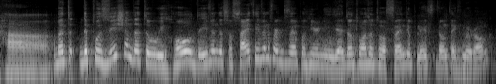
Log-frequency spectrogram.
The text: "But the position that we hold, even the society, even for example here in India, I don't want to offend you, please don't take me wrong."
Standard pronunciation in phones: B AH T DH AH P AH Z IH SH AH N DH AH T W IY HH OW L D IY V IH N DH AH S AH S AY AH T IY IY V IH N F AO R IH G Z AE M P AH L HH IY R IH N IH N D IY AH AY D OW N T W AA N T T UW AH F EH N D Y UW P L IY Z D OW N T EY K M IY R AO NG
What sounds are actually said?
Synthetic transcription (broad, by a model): B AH T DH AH P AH Z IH SH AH N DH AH T W IY HH OW L D IY V IH N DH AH S AH S AY AH T IY IY V IH N F AO R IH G Z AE M P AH L HH IY R IH N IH N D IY AY D OW N T W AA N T T UW AH F EH N D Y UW P L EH S D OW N T EY K M IY R AO NG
